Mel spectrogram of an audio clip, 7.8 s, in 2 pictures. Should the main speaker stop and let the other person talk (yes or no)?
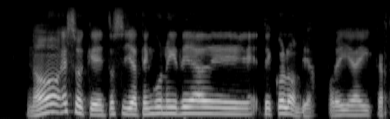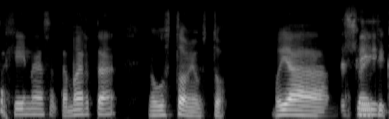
no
